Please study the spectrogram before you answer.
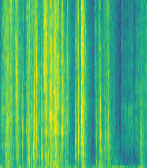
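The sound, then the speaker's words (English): A letter envelope is torn open, faint papery crinkling and ripping in a dense run of short bursts that thins out over a few seconds. “I don't get a lot of letters from the inside. And so I'm gonna go ahead and open this up.”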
